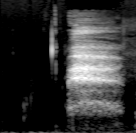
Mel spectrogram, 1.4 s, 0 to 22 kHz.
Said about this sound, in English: He goes, take a little sip of water real quick. Get the water. H2O.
